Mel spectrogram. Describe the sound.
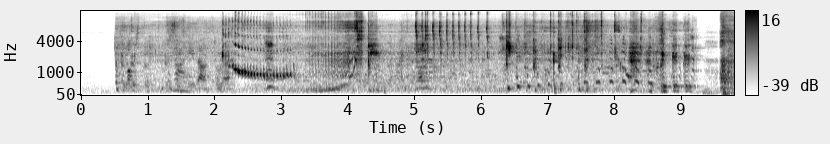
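A person's voice imitates a car engine, with revving pitch swoops early on, then a rapid, sputtering, pulsing drone that continues for several seconds before stopping abruptly.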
